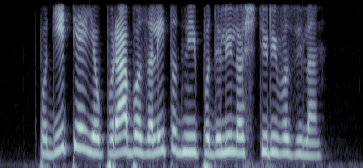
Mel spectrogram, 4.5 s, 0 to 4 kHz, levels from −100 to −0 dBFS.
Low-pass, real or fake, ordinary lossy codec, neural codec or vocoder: 3.6 kHz; real; none; none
